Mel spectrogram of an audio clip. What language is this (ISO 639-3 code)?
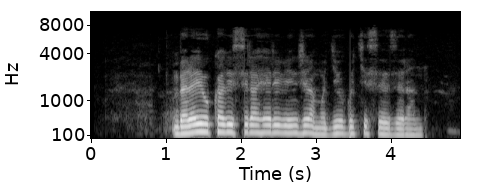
kin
